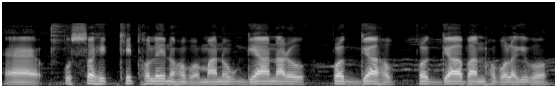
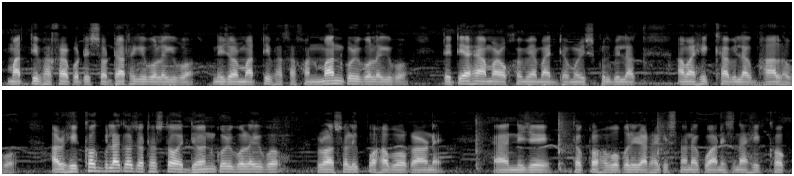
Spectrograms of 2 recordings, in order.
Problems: constant background noise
